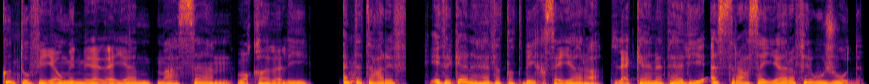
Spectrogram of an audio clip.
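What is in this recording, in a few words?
Lebanese narration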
